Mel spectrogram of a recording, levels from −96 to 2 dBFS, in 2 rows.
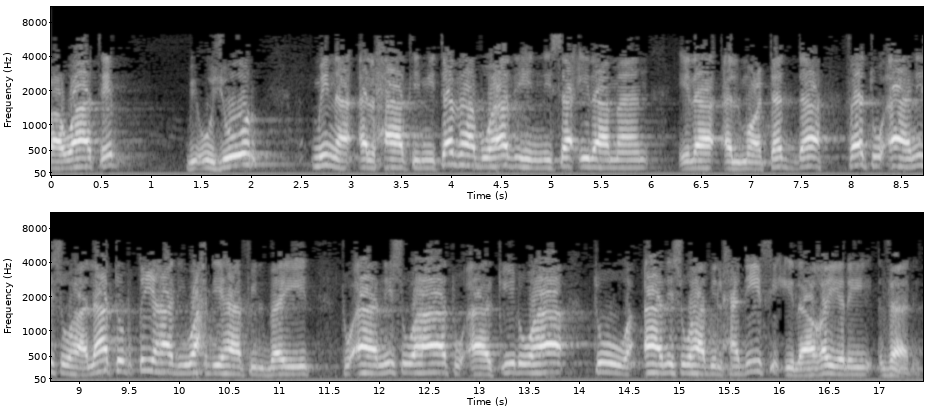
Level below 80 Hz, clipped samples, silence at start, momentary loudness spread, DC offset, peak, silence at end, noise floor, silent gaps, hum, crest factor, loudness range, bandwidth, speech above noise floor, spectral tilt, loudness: -56 dBFS; under 0.1%; 0 s; 9 LU; 0.8%; -2 dBFS; 0 s; -50 dBFS; none; none; 12 dB; 2 LU; 6.6 kHz; 36 dB; -6.5 dB/octave; -14 LUFS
